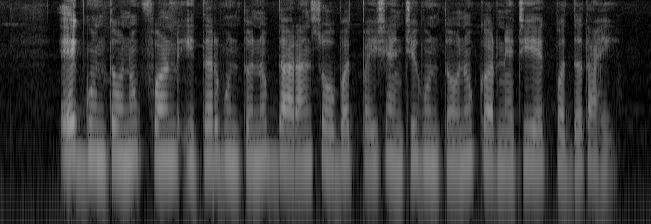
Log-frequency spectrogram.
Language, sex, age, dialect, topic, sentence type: Marathi, female, 18-24, Northern Konkan, banking, statement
